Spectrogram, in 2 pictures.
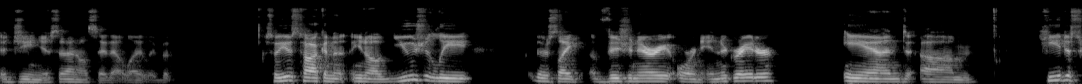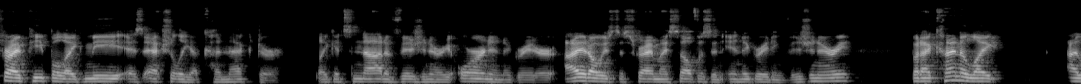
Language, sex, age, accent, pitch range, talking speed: English, male, 20-39, American, 120-155 Hz, 160 wpm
